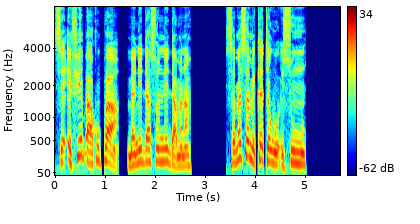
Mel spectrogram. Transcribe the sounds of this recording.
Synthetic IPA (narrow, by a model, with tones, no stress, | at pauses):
sɛ˨ʔæ˨fi˦e˦baː˨kʰʊ̃˦pʰa˦a˨mæ̃˨nɪ̃˦da˦sʊ˦nːɪ̃˦da˨mɪ̃˨nã˦ | sɛ˨mɛ̃˦sa˦mɪ̃˨kʰɛ˦tʰɛ˦wɔ˨ʔe˨sũ˦mːũ˦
